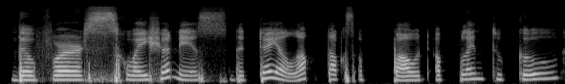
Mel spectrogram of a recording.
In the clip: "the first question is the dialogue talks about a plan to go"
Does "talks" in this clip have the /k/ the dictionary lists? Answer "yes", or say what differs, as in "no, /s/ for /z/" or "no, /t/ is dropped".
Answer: yes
